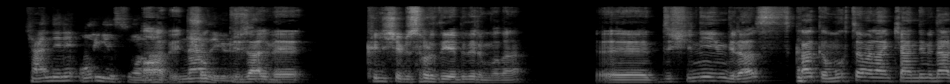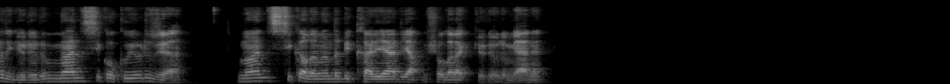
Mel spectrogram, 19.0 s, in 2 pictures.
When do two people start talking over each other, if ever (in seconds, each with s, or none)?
1.4 s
